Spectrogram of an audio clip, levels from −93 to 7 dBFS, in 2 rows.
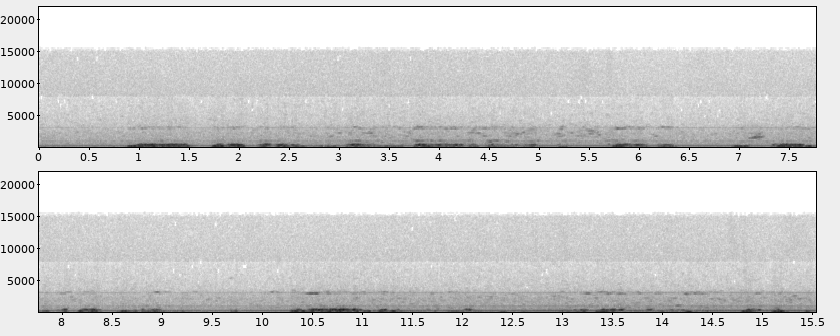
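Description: Across the whole clip the background sinks between phrases and swells back under the speech. These are noise suppressor artifacts. The suppressor estimates the steady room noise, which sits about 15 dB below the speech, and attenuates each frequency band it judges to be noise, frame by frame. Its gain changes from frame to frame.

From the start to 0.99 s, and again from 1.17 s to the end, the speech itself sounds swallowed, with soft consonants and word endings fading. This is speech cut by the noise suppressor. The processor mistakes low-level parts of the speech for background and turns them down with it, by about 22 dB at the deepest. The opening stretch loses roughly a second of material this way, and the later stretch runs through to the end.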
